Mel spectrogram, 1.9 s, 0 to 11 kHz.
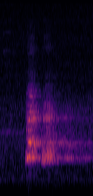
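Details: Dog barking at night, recorded February 27, 2018: one sharp, harmonic bark that fades slowly into a lingering echo.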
